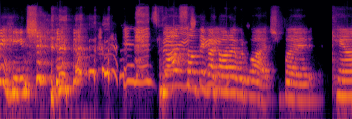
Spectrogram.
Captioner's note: laughter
